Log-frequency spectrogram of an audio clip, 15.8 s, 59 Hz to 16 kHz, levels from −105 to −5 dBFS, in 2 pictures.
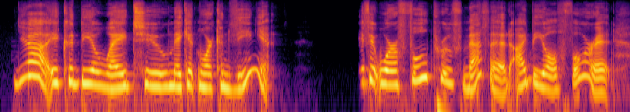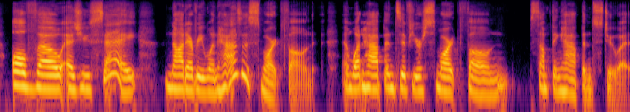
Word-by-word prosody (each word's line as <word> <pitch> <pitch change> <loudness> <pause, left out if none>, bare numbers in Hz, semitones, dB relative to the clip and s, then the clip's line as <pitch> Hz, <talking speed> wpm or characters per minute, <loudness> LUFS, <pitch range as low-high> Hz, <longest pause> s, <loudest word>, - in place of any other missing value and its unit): Yeah, 345 +8 +4
it 250 0 +2
could 260 -3 +1
be 250 -1 +4
a 235 -2 +5
way 200 0 +3
to 210 -1 +1
make 210 -1 +3
it 225 -1 +2
more 205 -2 +3
convenient. 205 - -1 1.1
If 260 +3 -3
it 275 - +2
were 240 -1 +6
a 235 - 0
foolproof 290 -1 0
method, 235 - 0
I'd 245 +5 0
be 220 - +1
all 180 -3 +2
for 350 - -2
it, 160 0 +1 0.3
although, 195 -4 +4
as 185 -2 -2
you 195 -2 -3
say, 185 - -3 0.3
not 190 -3 0
everyone 170 -2 -1
has 240 - -2
a 375 - 0
smartphone, - - -6 0.4
and 195 - -6
what 190 +1 +1
happens 195 0 -1
if 185 0 -2
your 175 -1 -2
smartphone 170 - -3 0.3
something 185 -3 -7
happens 150 - -6
to - - -9
it, - - -9
200 Hz, 155 wpm, -20 LUFS, 185-245 Hz, 1.1 s, were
